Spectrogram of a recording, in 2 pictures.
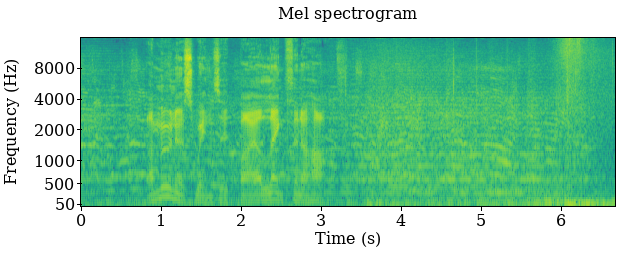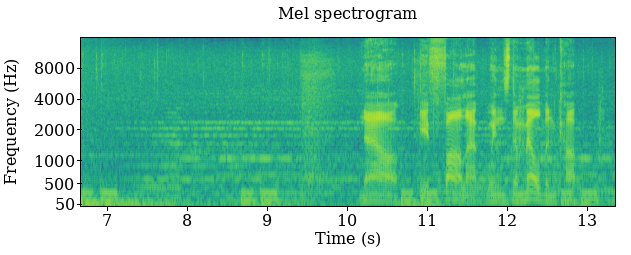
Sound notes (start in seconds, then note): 3.5 all shouting; 9.2 horse snorting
